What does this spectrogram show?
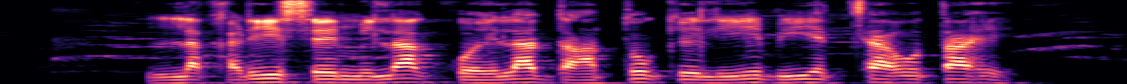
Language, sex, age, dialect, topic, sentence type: Hindi, male, 51-55, Awadhi Bundeli, agriculture, statement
